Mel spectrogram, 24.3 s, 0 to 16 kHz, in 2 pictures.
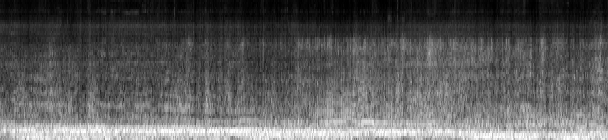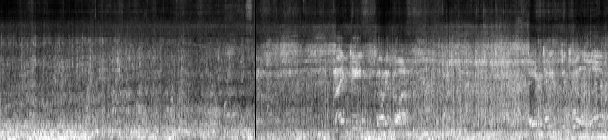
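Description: Beechcraft C-45 twin propeller airplane flying past at an air show in Houston, a loud sustained engine drone that swells and fades, with an announcer talking over it.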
